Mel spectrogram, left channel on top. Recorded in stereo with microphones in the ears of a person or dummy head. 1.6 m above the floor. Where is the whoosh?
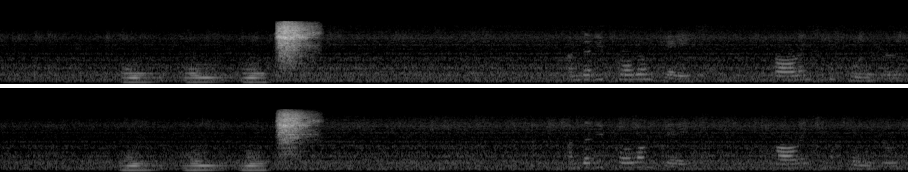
20° left (ahead or behind), 1.5 m.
